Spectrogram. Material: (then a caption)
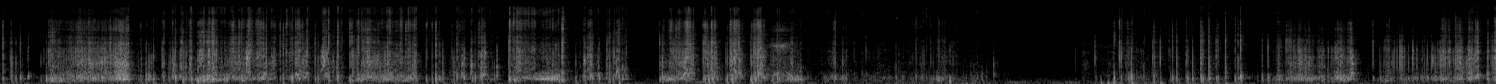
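Coated canvas. Long nails scratch the side and front panels of a hollow black monogram coated-canvas handbag with leather straps and metal buckles. The result is dense, rapid, dry rasping and scraping with a bright edge, coming in bursts with brief gaps. A softer, quieter stretch falls near the middle before the scratching picks up again.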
